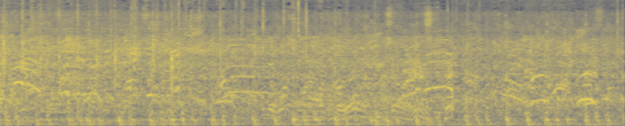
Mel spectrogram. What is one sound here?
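Nearby spectators shout and talk excitedly.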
